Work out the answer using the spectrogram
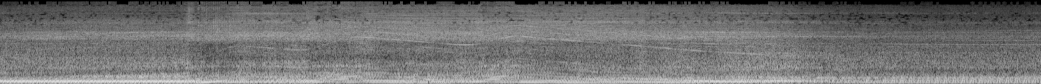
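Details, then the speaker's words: After correcting a part that had been installed backwards and welding in sensor bungs, with suspected fuel delivery issues: engine revs up and falls back cleanly with no stumble, no longer dropping to zero and stalling; sounds much better. "almost definitely doing better because before it was just kicking down to like zero and shutting off it doesn't sound good sounds much better now"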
